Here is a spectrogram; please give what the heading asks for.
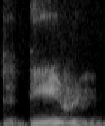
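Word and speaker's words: dadirri: Aboriginal uh language here there's a word called deiri which I don't know whether you've come across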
